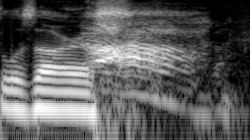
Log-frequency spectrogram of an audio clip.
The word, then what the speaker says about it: Lazara: I get that right no it's lazara that's okay i got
